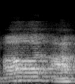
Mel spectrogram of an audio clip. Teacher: स्वरों के उच्चारण स्थानों में अ और आ का उच्चारण होता है कंठ से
